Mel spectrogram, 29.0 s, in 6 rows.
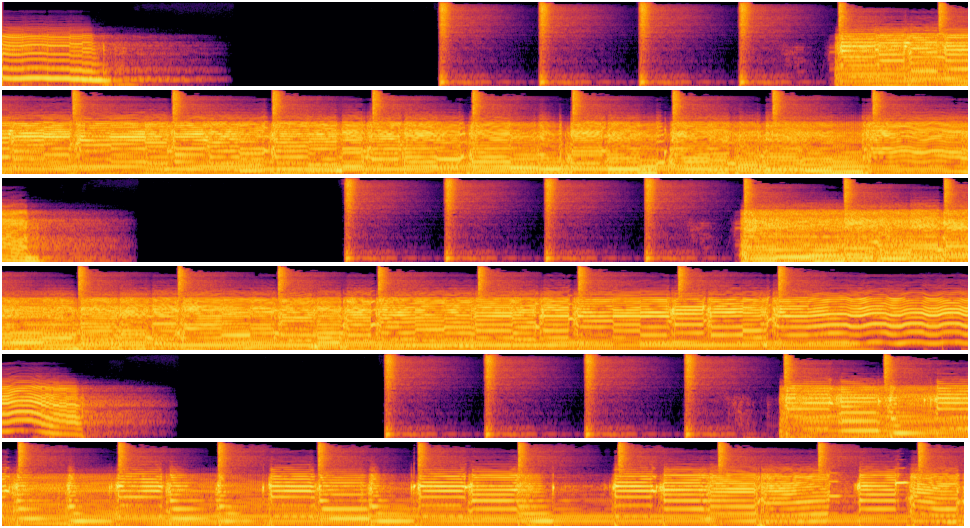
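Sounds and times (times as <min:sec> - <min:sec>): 
rock guitar licks: 0:04.2 - 0:10.1, 0:13.3 - 0:20.0, 0:23.0 - 0:28.9.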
